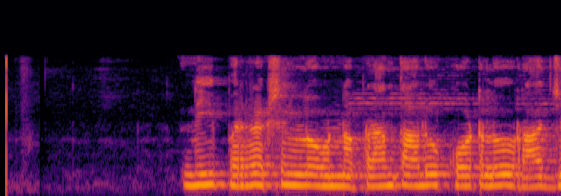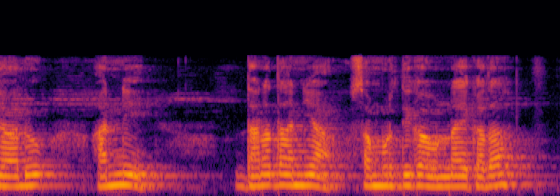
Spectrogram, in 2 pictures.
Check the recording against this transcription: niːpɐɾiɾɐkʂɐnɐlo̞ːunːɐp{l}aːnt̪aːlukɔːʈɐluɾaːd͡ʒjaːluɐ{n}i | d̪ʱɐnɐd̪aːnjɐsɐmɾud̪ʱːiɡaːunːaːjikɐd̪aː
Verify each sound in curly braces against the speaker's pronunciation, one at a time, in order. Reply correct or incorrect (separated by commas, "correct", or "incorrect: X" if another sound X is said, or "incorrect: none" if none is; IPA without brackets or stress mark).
incorrect: ɾ, incorrect: nː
